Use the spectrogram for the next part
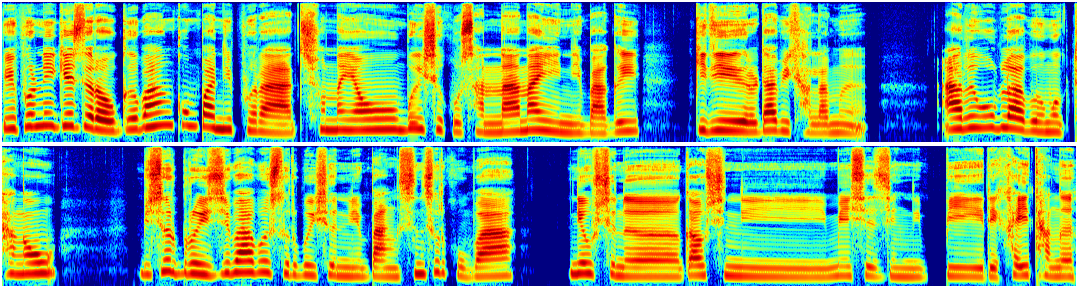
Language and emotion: Bodo, disgusted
